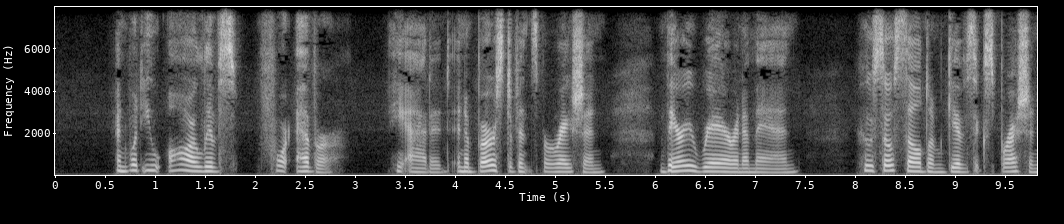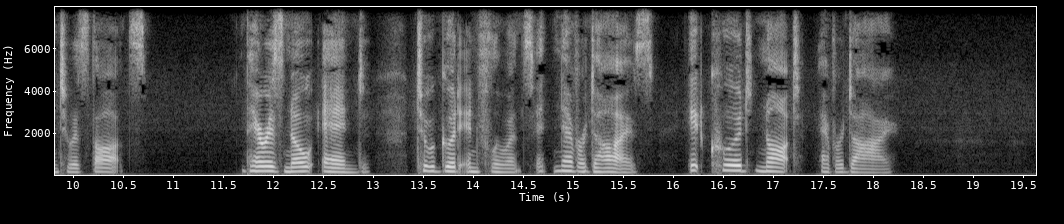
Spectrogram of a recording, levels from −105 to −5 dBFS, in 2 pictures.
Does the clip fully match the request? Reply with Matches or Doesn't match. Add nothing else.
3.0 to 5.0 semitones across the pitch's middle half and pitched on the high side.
Matches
